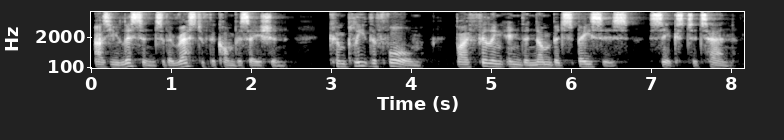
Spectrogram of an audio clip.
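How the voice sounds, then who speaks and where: A man reading formal scripted test instructions as an exam announcer, in a measured, instructional way. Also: medium pitch, a bit bright, breathy edge, poor audio.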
